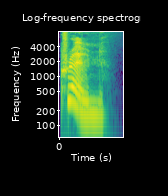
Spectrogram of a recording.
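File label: "crone", British English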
